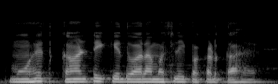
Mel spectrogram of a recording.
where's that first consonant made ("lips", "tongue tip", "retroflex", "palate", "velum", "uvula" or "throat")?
lips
